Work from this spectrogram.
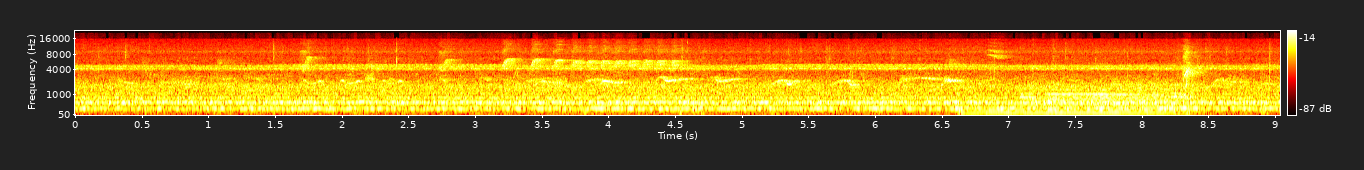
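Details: Steady buzzing of bees, a dense low drone, while small birds add short chirps in the middle; near the end a deeper humming tone joins for about two seconds before fading.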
